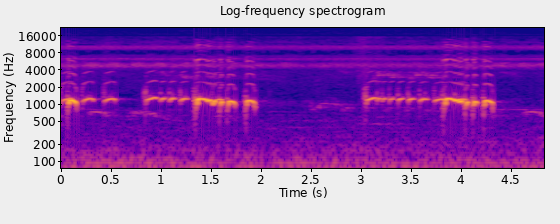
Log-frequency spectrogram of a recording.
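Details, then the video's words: Zebra dove kept as a decoy to draw answering calls from wild doves: repeated bursts of quick cooing notes with loud warbling phrases, two overlapping series heard together. "Perkutut lokal gacor RAJA PIKAT ini ahlinya bikin semua burung perkutut gacor nyaut"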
